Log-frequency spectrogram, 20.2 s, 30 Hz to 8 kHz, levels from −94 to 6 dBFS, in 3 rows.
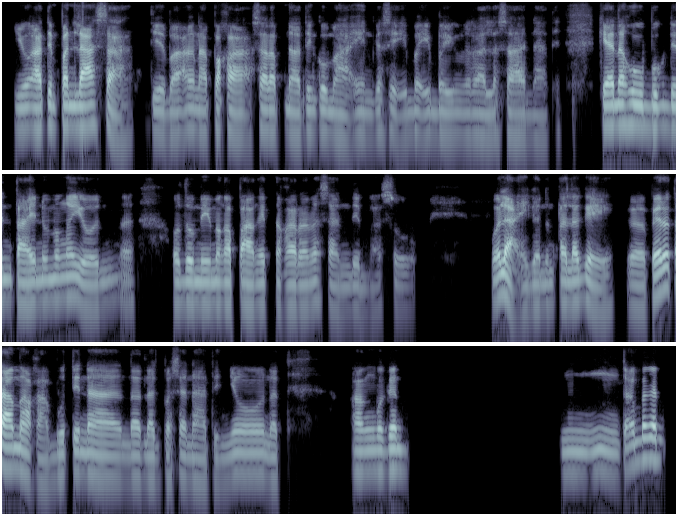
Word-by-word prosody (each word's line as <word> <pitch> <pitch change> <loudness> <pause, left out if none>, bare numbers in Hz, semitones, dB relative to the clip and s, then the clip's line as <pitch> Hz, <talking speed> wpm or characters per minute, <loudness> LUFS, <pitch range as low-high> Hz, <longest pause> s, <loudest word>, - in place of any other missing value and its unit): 'yong 125 +1 -2
ating 120 +1 +4
panlasa, 130 -8 +5 0.2
'di 110 -1 -3
ba. 105 +1 -1
Ang 115 -2 -1
napakasarap 110 +3 0
natin 110 +1 -3
kumain, 105 -1 -5
kasi 100 -3 -8
iba-iba 105 0 -7
'yong 100 0 -9
nalalasahan 100 0 -5
natin. 95 0 -15 0.4
Kaya 130 0 +8
nahubog 130 -1 +1
din 125 -1 -1
tayo 110 -1 +4
no'ng 120 +2 -5
mga 135 - +5
'yon 105 -2 -1 0.2
na, - - -9 0.4
although, 110 0 0
may 110 0 0
mga 110 0 0
pangit 110 0 +1
na - - -4
karanasan, 105 -1 -3
'di 100 - -7
ba. 90 +1 -20
So, 95 -1 -9 0.7
wala, - - +7
eh, 95 - -6
gano'n 105 0 -7
talaga, 115 +1 +1
eh, 95 0 -4 0.2
ah, 100 -1 -3
pero - - +6
tama 140 -2 +7
ka 95 -1 -6
buti 115 +3 -4
na 105 -3 +1
nalagpasan 105 0 -5
natin 95 0 -10
'yon 115 -1 -4
at - - -10 0.7
ang 125 0 -2
magan 130 0 +1 1.6
Mm, 120 0 -8
'tsaka 150 - -1
magan 190 -1 +3
110 Hz, 150 wpm, -25 LUFS, 100-120 Hz, 1.6 s, Kaya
